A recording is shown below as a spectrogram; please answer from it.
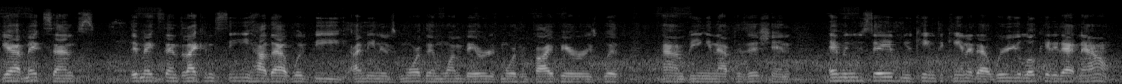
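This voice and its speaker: A woman's voice: extremely low pitch, fairly even intonation, brisk, background noise. A woman hosting a podcast, chatting with a guest in a bubbly, effusive and playful way. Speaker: podcast host. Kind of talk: casual interview chat.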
